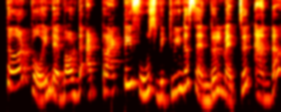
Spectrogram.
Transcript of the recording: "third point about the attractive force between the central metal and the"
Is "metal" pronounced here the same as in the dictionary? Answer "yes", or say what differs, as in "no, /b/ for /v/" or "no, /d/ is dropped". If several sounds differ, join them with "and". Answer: no, /n/ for /l/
